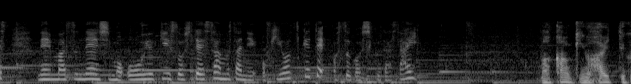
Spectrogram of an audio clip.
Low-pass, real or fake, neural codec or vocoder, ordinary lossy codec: none; real; none; none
